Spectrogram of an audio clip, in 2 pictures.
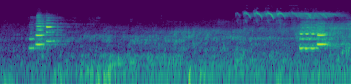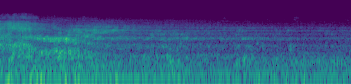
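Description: Car horns tooting on a street: a short toot about half a second in, then a quick double toot near the five-second mark, over the steady noise of passing traffic. A brief high trill comes just before the second toot.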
